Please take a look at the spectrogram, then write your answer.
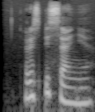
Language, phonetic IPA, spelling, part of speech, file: Russian, [rəspʲɪˈsanʲɪje], расписание, noun, Ru-расписание.ogg
- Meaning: 1. schedule (time-based plan of events) 2. timetable (trains, lessons, etc.)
